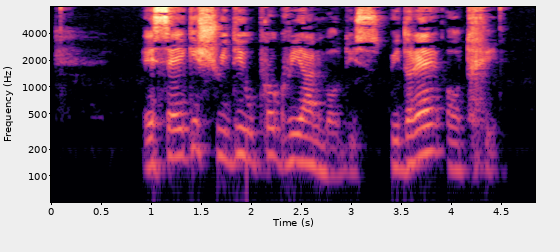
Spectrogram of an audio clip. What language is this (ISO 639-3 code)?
kat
